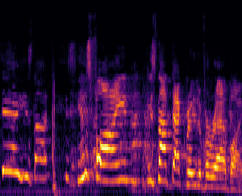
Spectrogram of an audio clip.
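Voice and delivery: humble rabbi playing himself down; modest dismissal. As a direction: brush off the praise, drawing it out. Chafetz Chaim downplays himself.

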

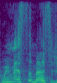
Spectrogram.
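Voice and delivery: imitating upset kids, high-pitched; high retold wail, lightly done; mock crying. Boys grieving the missed Jumbotron message, mock crying. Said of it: "crying and sad".

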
